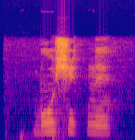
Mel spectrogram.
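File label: "буситны", Komi-Zyrian, female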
